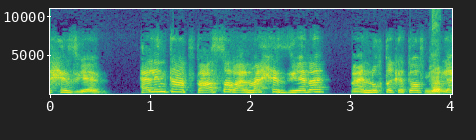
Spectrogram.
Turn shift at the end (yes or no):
no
